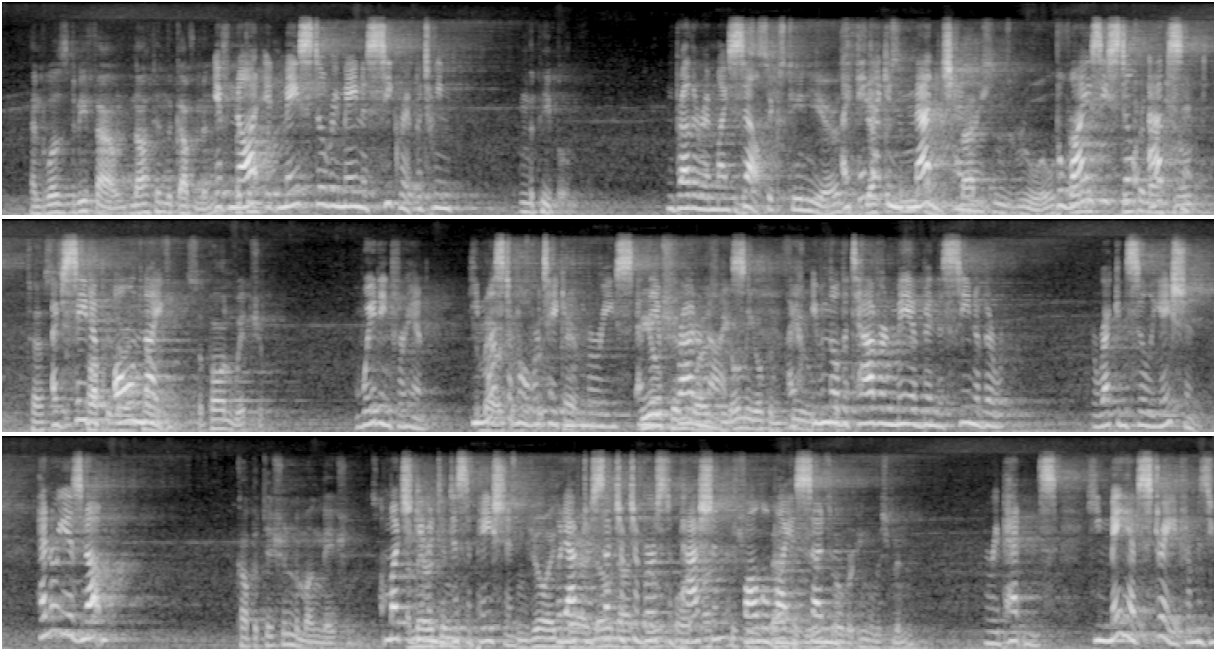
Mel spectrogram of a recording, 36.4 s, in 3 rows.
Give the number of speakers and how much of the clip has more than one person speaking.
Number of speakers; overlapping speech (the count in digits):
2, about 42%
